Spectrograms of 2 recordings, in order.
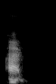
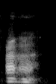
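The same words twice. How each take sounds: First: The vowel ends with a glottal stop. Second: A glottal catch breaks the vowel in the middle. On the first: "just as a final glossal stop" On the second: "a broken vowel"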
